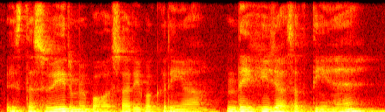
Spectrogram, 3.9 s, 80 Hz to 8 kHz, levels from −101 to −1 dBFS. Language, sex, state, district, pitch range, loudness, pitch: Hindi, male, Uttar Pradesh, Etah, 130-150 Hz, -16 LUFS, 140 Hz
